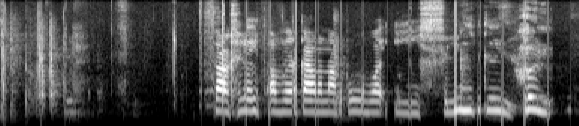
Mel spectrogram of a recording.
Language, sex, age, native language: Icelandic, male, 11, Icelandic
